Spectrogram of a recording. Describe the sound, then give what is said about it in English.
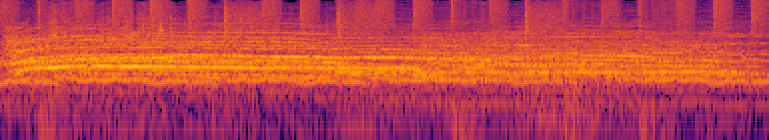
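A crowd of children on a roller coaster shrieking and shouting together as it goes into the corkscrew, a sustained high-pitched chorus of screams that stays loud throughout. “Oh, there they go into the corkscrew and.”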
